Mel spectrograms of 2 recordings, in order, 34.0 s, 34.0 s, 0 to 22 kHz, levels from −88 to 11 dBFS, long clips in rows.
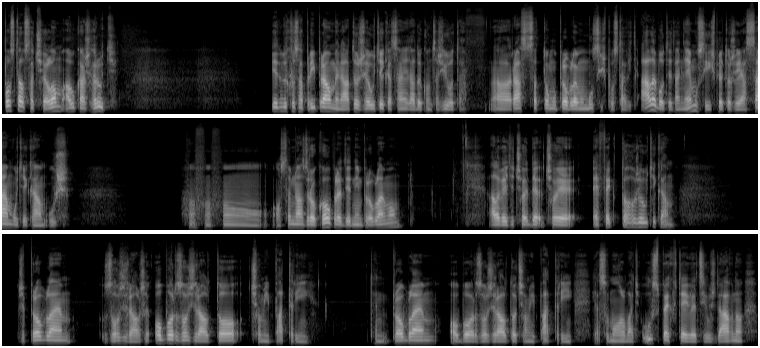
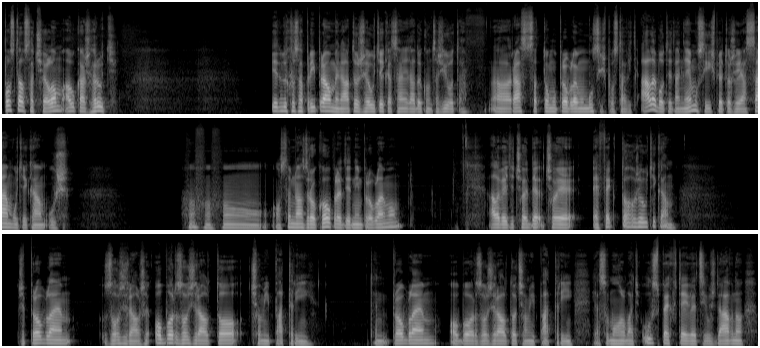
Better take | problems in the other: second | thin; very slightly; fading below 250 Hz

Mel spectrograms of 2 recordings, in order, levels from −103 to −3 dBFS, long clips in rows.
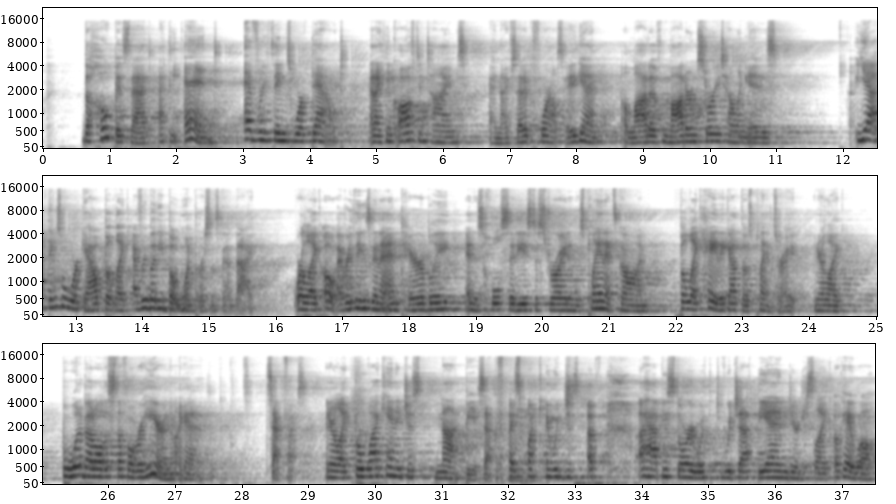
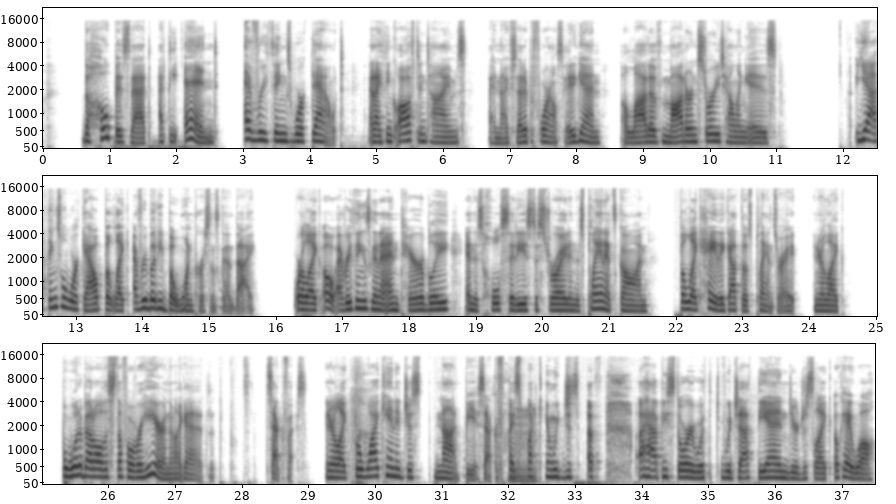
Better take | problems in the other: second | room echo; slight; dies away in 1.7 s

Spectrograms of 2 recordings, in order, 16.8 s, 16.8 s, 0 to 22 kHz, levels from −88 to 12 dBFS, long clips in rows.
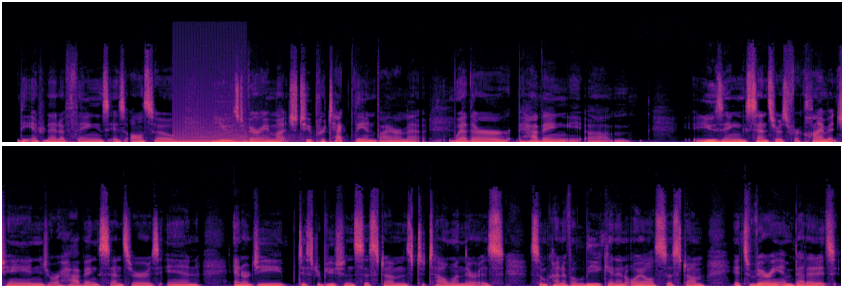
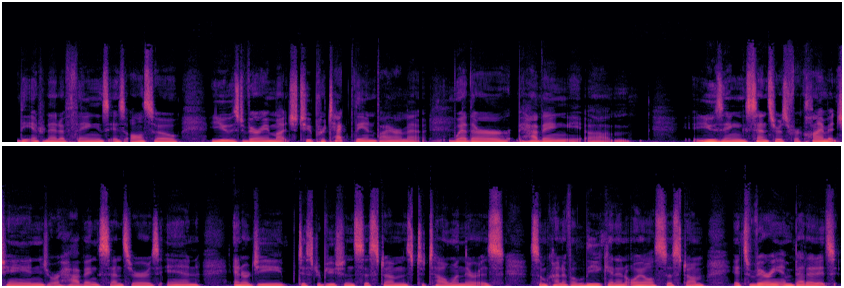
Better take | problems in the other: second | alarm; noticeable; from 1.5 to 2.5 s; peak 5 dB below the speech

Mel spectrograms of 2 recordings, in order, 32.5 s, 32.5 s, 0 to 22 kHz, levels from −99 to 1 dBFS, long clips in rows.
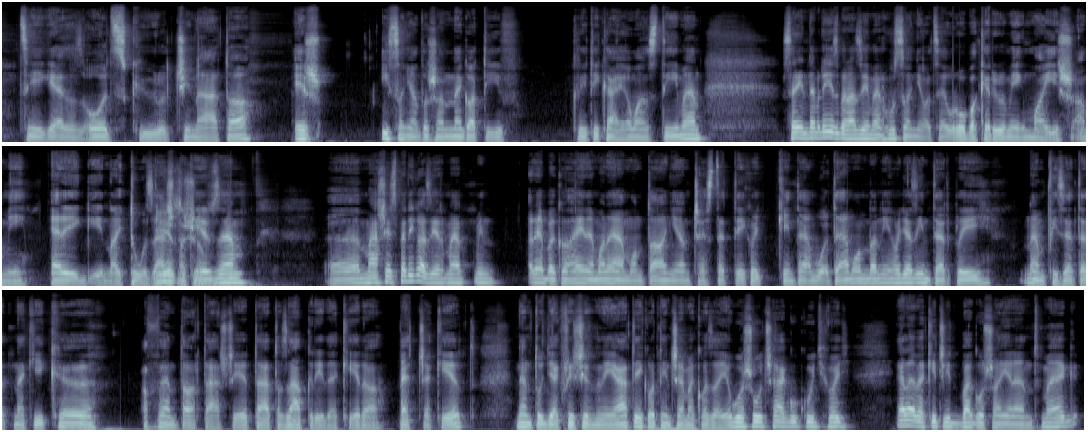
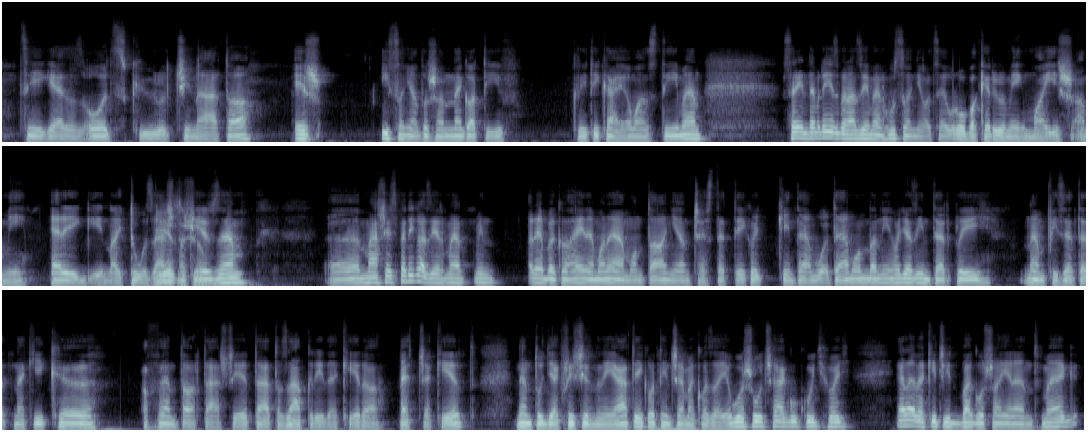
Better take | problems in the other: first | muffled; very; fading above 2.5 kHz

